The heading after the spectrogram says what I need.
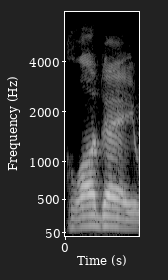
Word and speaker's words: Glaudet: And I'll have to remember Glaudet rhymes with Barve.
